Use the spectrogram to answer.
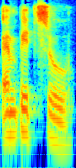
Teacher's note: Saking memang huruf P dan huruf B itu memang diucapkannya ya tidak lain dan tidak bukan ya dengan mengetupkan dua bibir, saling mengaturkan dua belah bibir seperti itu dan kuat memang sifatnya. Sehingga tulisan N yang bertemu dengan huruf ba ataupun huruf P kalau di bahasa-bahasa lain itu tulisan N itu terpaksa dibaca M gitu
